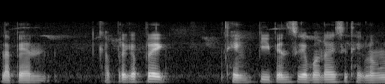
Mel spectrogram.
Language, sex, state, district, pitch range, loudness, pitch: Karbi, male, Assam, Karbi Anglong, 105-115 Hz, -20 LUFS, 115 Hz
